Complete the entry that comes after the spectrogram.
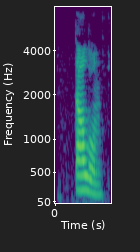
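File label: "талун", Komi, female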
